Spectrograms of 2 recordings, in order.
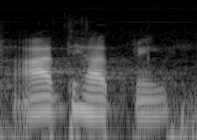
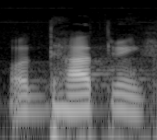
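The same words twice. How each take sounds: First: Said in the usual way. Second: आध्यात्मिक with a short opening a; wrong pronunciation. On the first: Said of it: "शुद्ध शब्द". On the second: Shown as a demonstration. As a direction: say आध्यात्मिक as "adhyatmik". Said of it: "अशुद्ध शब्द".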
